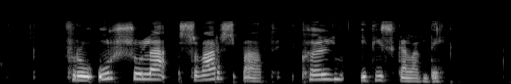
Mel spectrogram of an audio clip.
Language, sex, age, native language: Icelandic, female, 30-39, Icelandic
